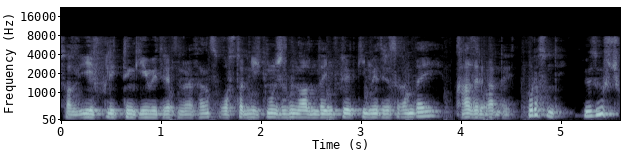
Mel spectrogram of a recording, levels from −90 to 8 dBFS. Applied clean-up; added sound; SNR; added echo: neural separator model SepFormer DNS4.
